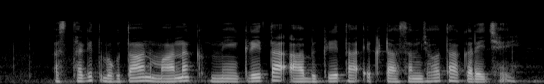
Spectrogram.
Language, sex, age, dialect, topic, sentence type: Maithili, male, 25-30, Eastern / Thethi, banking, statement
